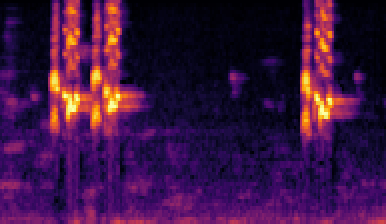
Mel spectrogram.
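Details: Sooty-headed bulbul singing as a lure to set off other bulbuls: two quick bubbly chirp phrases close together, silence, then a third similar phrase.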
